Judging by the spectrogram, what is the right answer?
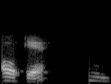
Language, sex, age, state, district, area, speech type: Kannada, female, 60+, Karnataka, Chamarajanagar, urban, conversation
